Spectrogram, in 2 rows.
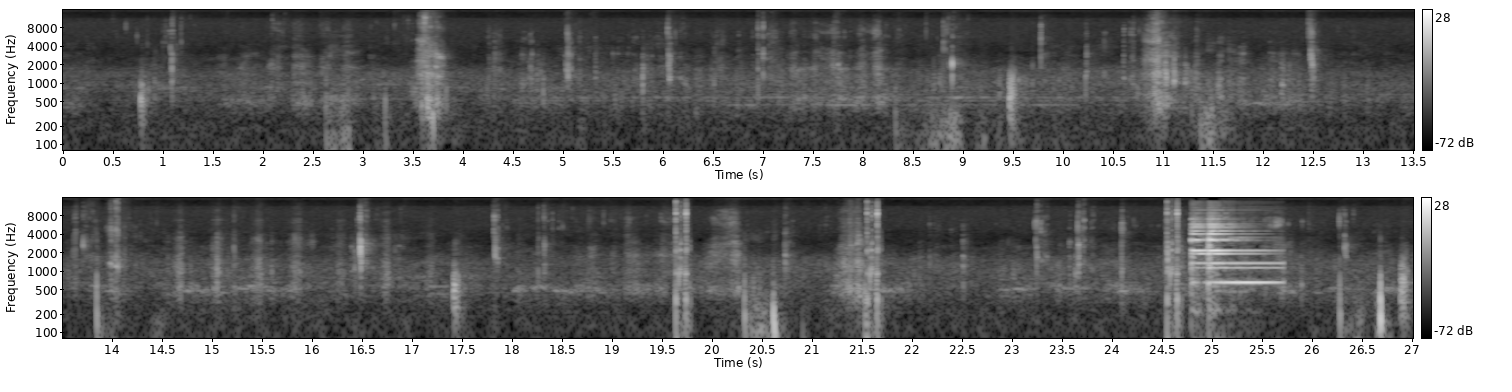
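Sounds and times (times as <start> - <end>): person chewing with wet mouth sounds: 0.7 - 1.2, 1.8 - 12.7, 13.6 - 22.6, 23.2 - 24.7.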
